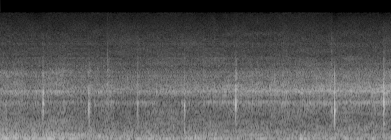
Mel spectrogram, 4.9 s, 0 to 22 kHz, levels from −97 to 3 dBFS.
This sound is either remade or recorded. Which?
remade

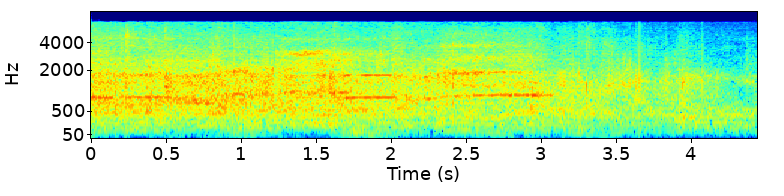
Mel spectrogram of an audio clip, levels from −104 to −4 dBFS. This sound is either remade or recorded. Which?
remade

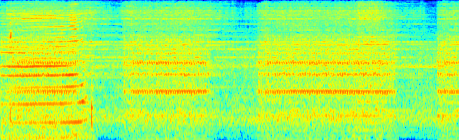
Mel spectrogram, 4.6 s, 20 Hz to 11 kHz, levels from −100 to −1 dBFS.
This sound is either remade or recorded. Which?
recorded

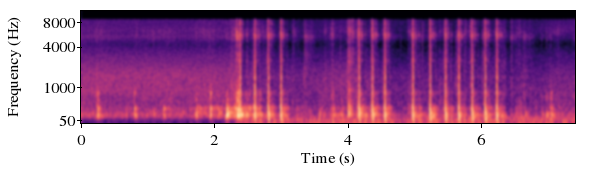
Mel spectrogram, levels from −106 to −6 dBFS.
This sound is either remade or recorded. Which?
recorded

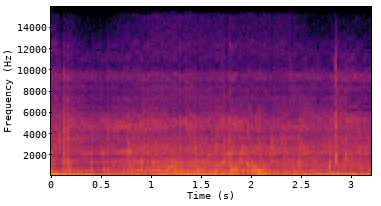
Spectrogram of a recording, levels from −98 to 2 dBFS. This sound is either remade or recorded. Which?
remade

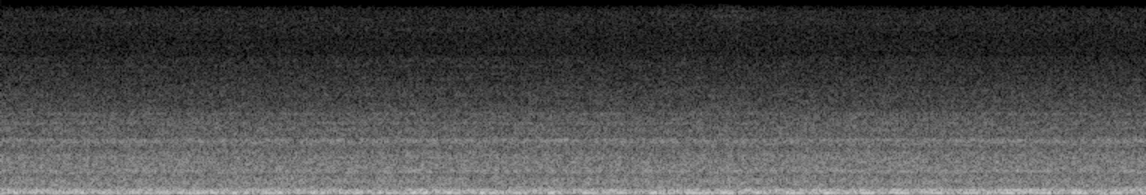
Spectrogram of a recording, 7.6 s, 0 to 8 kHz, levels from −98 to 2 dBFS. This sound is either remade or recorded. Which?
recorded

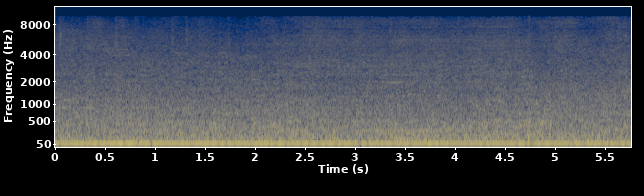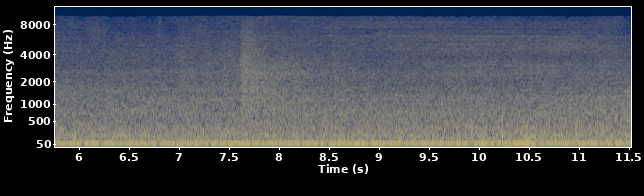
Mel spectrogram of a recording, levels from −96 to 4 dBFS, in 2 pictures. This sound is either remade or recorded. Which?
recorded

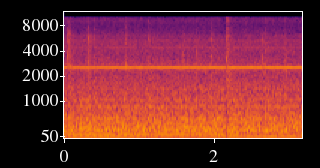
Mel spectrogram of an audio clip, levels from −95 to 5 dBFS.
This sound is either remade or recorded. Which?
recorded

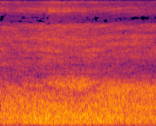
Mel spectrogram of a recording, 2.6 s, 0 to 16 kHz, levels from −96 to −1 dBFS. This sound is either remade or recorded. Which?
recorded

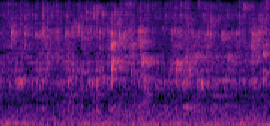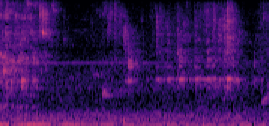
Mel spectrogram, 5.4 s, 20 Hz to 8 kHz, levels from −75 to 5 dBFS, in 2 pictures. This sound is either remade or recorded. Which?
recorded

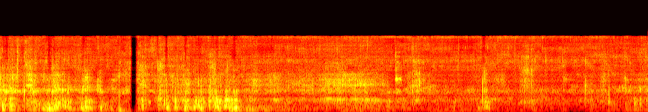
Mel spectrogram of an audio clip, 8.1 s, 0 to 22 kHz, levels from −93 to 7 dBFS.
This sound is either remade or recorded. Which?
remade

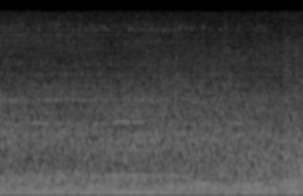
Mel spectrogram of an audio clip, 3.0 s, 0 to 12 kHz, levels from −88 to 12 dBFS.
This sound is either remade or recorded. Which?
recorded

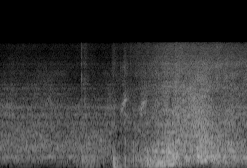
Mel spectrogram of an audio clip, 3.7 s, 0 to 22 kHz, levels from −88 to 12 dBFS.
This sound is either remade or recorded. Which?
remade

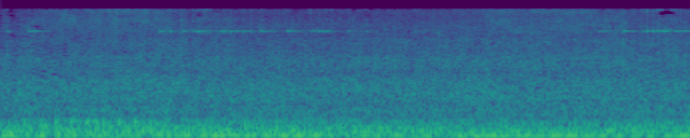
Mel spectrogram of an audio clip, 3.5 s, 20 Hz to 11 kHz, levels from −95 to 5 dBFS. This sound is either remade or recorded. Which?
recorded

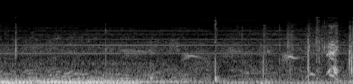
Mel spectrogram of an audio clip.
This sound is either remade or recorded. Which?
recorded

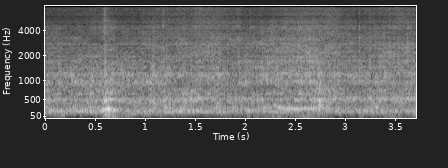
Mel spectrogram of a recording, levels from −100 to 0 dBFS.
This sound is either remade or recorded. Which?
remade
